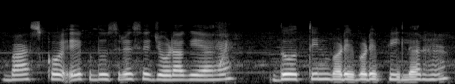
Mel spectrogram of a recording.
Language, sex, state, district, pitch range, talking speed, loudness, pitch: Hindi, female, Jharkhand, Deoghar, 220-245 Hz, 185 wpm, -15 LUFS, 235 Hz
